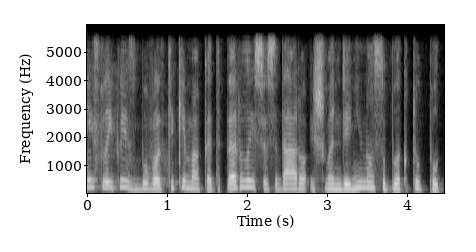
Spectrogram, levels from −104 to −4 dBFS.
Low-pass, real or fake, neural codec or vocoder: 5.4 kHz; fake; codec, 16 kHz, 1.1 kbps, Voila-Tokenizer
